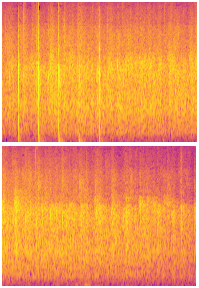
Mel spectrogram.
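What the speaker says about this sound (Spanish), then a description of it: "Dele un aplauso al Señor." Church congregation applauding, a dense wash of clapping that holds steady for several seconds, opened by a few sharp louder claps nearby.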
